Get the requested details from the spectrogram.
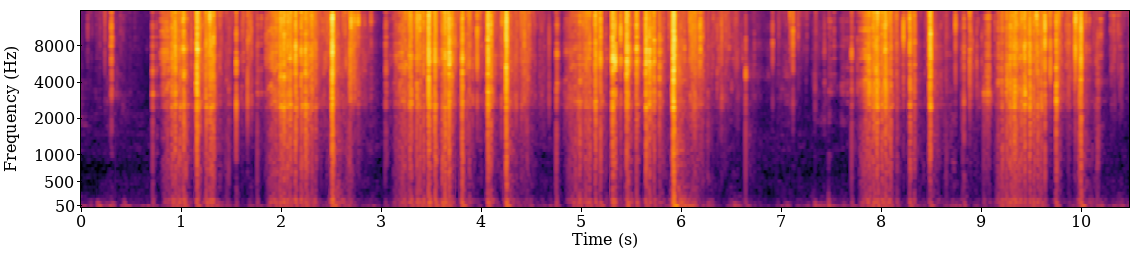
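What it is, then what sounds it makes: Bar soap being shaved. A metal blade shaves flakes from the corner of a solid rectangular bar of rancid, cream-colored soap held in the hand. Bursts of bright, crackly scraping and tearing come in repeated waves, with brief pauses between strokes and a light low thud underneath.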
